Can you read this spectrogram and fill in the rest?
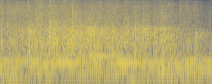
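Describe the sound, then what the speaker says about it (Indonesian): Steady applause from a congregation at a church worship service filling the whole stretch, with a sustained musical tone underneath. "Berikan tepuk tangan untuk Tuhan."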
